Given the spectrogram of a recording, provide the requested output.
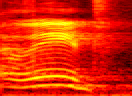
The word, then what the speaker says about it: read: अब क्या करने वाले, जरा देखिए, इसे हम लोग क्या पढ़ते हैं, रीड, बट इसे हम लोग क्या पढ़ते हैं, रेड, और इसे हम लोग क्या पढ़ते हैं, रेड।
